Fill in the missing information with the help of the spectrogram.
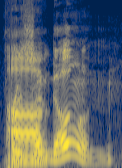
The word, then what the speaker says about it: Prigozhin: Prigozhin.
